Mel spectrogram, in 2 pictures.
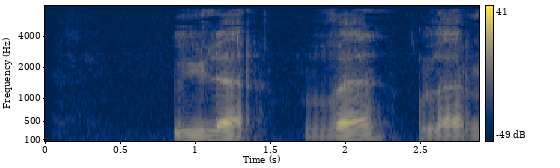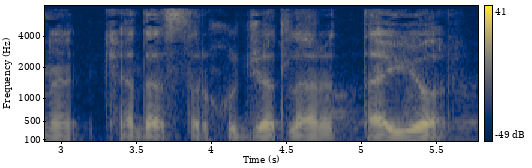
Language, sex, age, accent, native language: Uzbek, male, 25-34, Jizzax, Uzbek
